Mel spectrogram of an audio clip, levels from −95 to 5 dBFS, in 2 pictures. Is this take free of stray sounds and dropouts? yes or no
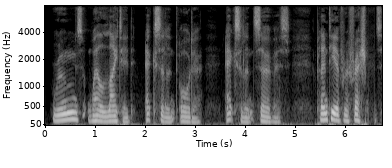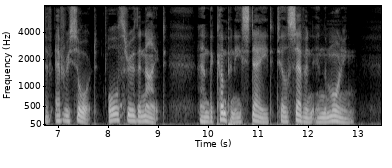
no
